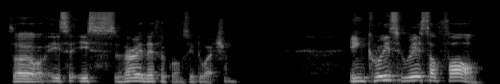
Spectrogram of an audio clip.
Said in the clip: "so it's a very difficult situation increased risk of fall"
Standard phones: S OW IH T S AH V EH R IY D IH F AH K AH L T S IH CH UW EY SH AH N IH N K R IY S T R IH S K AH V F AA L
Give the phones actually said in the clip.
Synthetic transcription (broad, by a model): S OW IH T S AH V EH R IY D IH F AH K AH L T S IH CH UW EY SH AH N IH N K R IY S R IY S AH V F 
